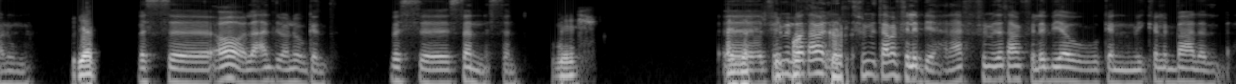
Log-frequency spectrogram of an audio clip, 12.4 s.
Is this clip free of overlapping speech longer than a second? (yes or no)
no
